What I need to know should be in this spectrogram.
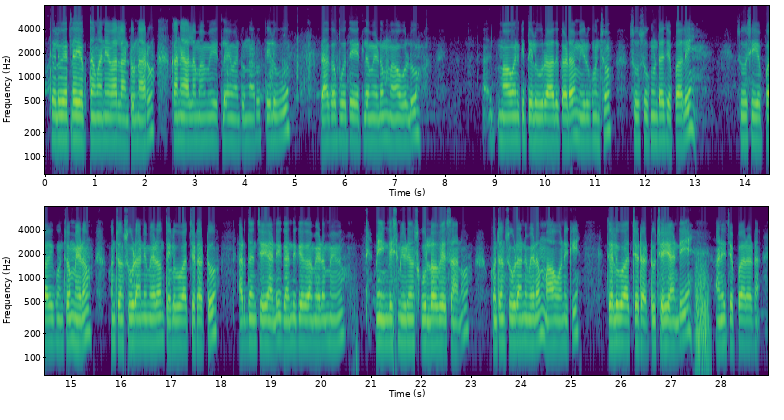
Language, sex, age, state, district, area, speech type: Telugu, male, 18-30, Telangana, Peddapalli, rural, spontaneous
